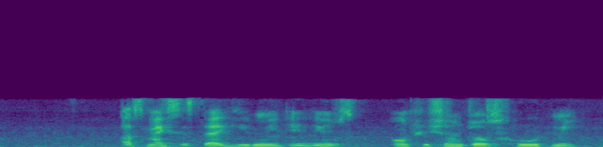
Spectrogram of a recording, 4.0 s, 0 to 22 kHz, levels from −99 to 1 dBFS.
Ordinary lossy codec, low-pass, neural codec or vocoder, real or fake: AAC, 32 kbps; 7.2 kHz; codec, 24 kHz, 6 kbps, HILCodec; fake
